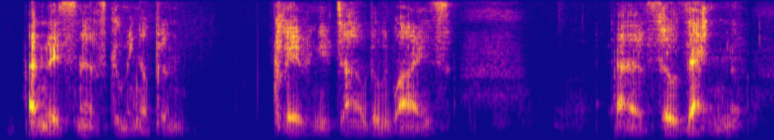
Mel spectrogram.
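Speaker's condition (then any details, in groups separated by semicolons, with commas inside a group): Laryngectomy; still has voice after operation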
